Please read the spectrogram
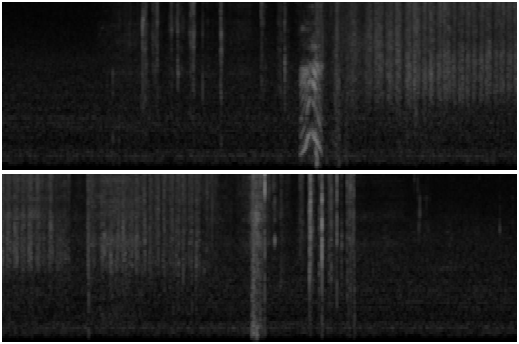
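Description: Close-miked eating sounds: wet mouth clicks and chewing, with several sharper clicks near the end. A short vocal sound comes about four seconds in, and a steady low hum runs underneath.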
